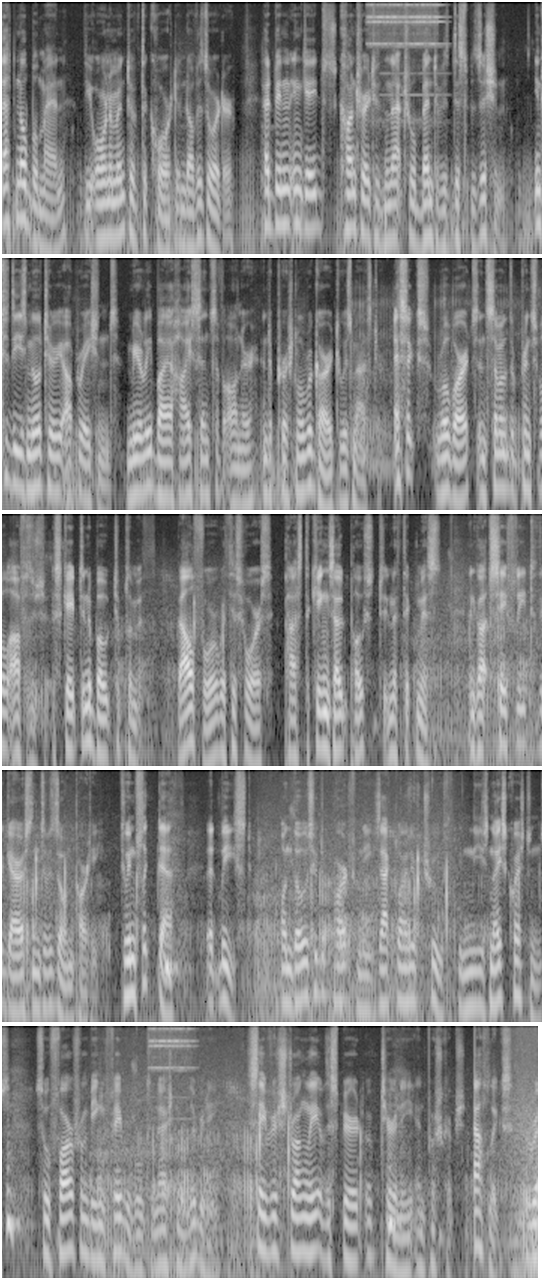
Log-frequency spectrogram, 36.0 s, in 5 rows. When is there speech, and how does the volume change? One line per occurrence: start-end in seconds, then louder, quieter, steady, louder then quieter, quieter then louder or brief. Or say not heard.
0.0-35.9 steady.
